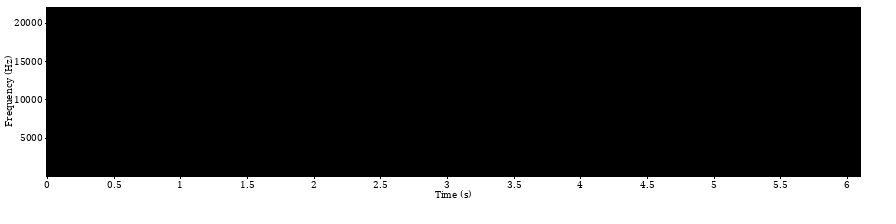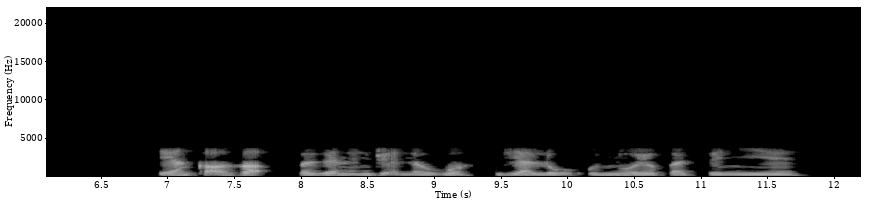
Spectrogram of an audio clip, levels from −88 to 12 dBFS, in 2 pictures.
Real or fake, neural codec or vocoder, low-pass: real; none; 3.6 kHz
